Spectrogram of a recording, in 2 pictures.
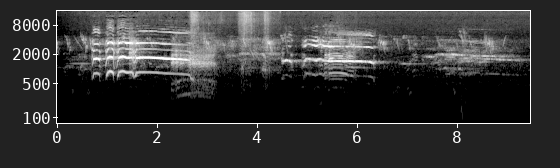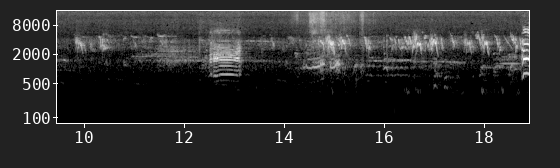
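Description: Roosters crowing, one long crow after another. The first two, about a second and five seconds in, are the loudest, and fainter crows follow from further off.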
